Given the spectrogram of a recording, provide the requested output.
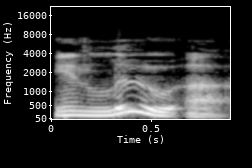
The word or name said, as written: in lieu of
